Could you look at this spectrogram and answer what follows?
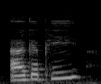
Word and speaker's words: agape: And the card that came out today, well, I think the British word, the British pronunciation of this card is agape and the American is a gape.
